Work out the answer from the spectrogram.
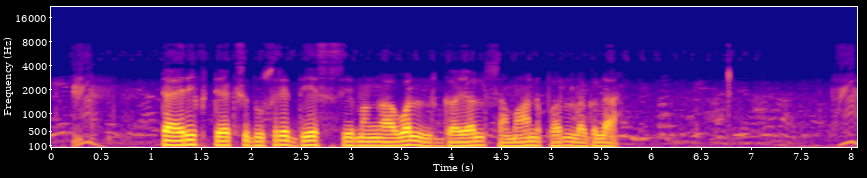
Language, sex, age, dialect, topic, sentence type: Bhojpuri, male, 31-35, Western, banking, statement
